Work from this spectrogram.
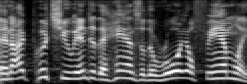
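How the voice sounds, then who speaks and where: On a very clean recording with a silent background, a man raises and projects a high-pitched voice with a bright, sharp tone. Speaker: pastor. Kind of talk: sermon. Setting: church.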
